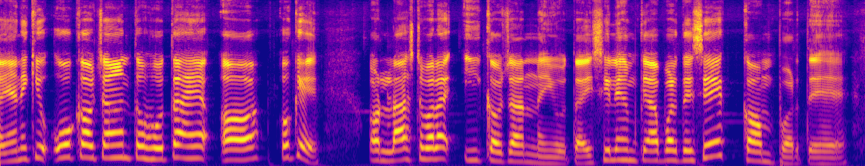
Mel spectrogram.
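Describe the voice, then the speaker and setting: A man teaching a spoken language lesson, explaining slowly and repeating himself, checking in often with his students. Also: very high voice, fairly bright tone, smooth, no echo. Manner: slow, repetitive explaining, checking in with "ठीक है". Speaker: English teacher.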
